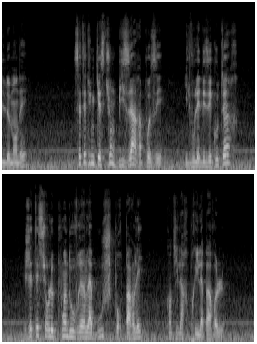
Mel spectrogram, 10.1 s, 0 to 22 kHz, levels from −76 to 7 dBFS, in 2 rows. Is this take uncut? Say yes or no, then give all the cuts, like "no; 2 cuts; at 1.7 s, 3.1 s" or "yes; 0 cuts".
yes; 0 cuts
